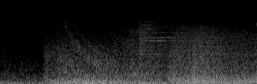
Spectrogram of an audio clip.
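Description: Explosions in the video game Dark Souls II during a boss fight against the Covetous Demon: a sudden loud burst gives way to a sustained, roaring rumble that stays heavy to the end.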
